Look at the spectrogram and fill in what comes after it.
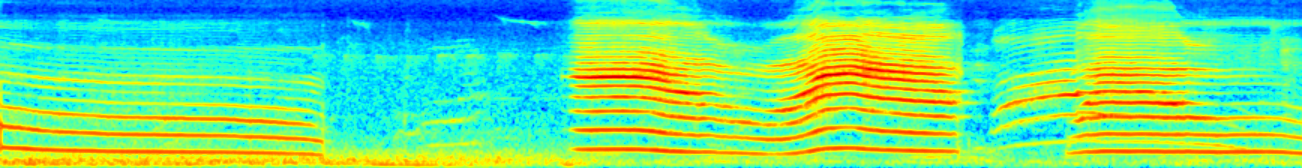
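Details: Two domestic cats, fierce Temon and quiet Lelo, square off for a fight through a partition that keeps them apart. Long drawn-out yowls waver and bend in pitch. A rising-and-falling wail follows, then another sustained howl.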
